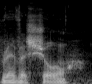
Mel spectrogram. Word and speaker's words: Revachol: So there's where it said that that's pronounced Revachol.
